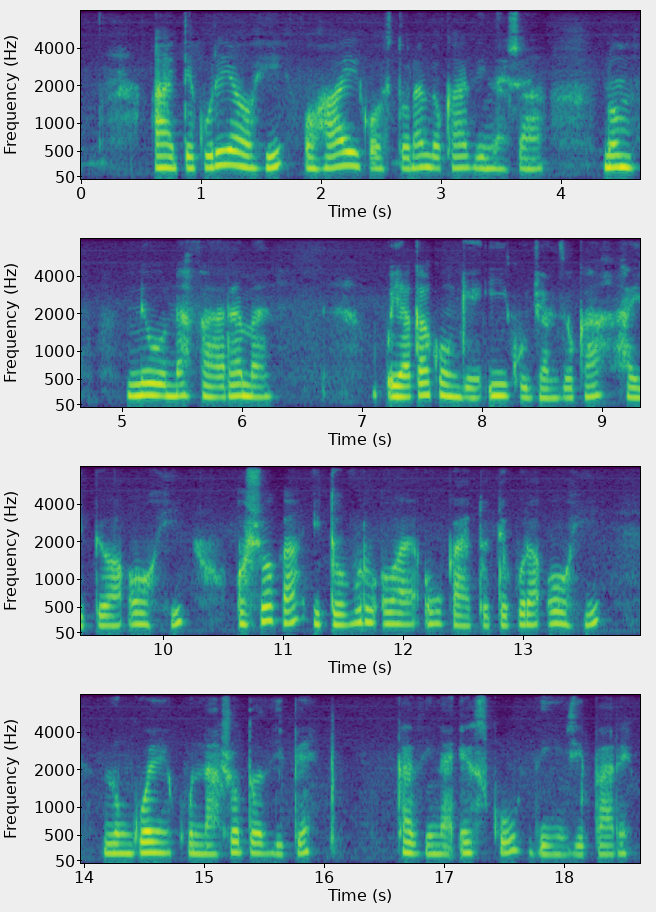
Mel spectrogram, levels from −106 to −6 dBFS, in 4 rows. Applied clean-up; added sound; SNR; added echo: none; none; none; none.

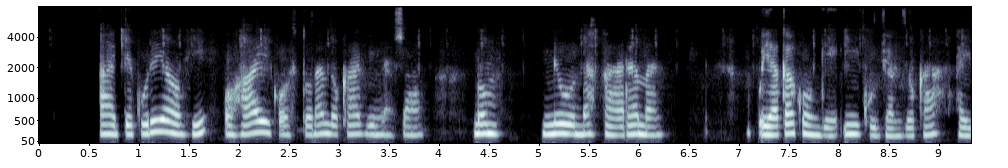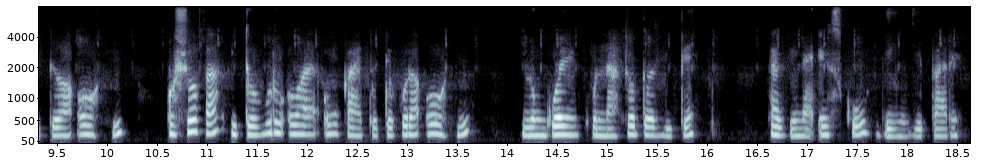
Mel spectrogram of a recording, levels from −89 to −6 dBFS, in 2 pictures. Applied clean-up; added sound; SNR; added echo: neural mask model DeepFilterNet 3.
